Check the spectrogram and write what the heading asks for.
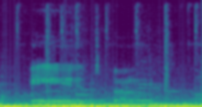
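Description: Steady low rumble of a car heard from inside its cabin, the road and engine noise of driving. Short pitched sounds, voice or music, come over it twice.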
